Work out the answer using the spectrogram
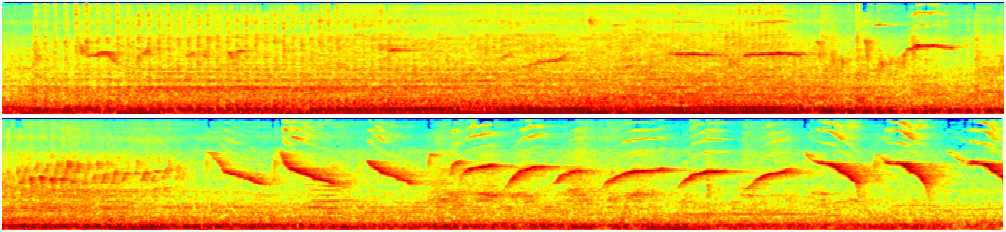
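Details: Green canary song: after a quiet start with scattered thin notes, a rapid series of bright, sweeping downward whistles pours out in the second half, over steady low background hum.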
